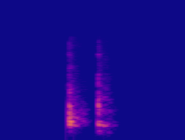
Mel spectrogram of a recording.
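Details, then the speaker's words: Repetitive nerve stimulation testing after brief patient exercise, volume turned down: two brief sharp clicks in quick succession, the shock artifact of the stimulus train, during a technique demonstration. "and then we turn down the volume because it'll be loud we're gonna do five four"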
